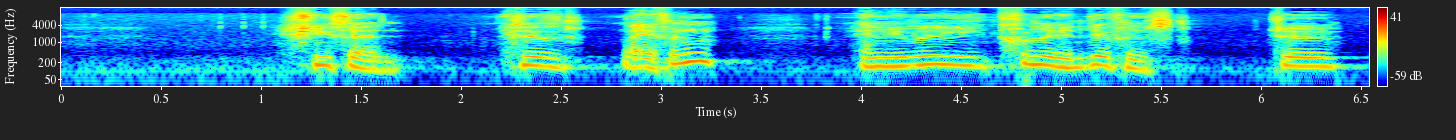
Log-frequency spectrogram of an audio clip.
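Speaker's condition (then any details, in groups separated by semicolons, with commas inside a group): Down syndrome; congenital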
